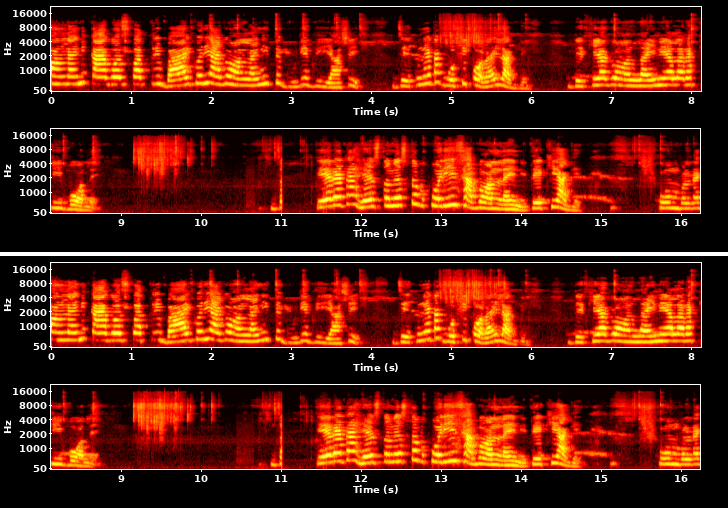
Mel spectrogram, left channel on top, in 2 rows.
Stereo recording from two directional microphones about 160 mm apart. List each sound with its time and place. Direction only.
0.0 s a sound: 15° left (ahead or behind)
1.0 s a woman's voice: 20° left (ahead or behind)
9.8 s music: 50° right (ahead or behind)
11.4 s a woman's voice: 10° left (ahead or behind)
